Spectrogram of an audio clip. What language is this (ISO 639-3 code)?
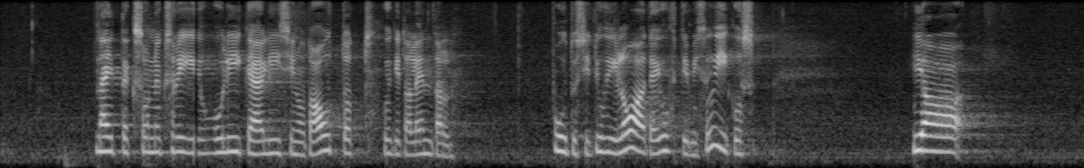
est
